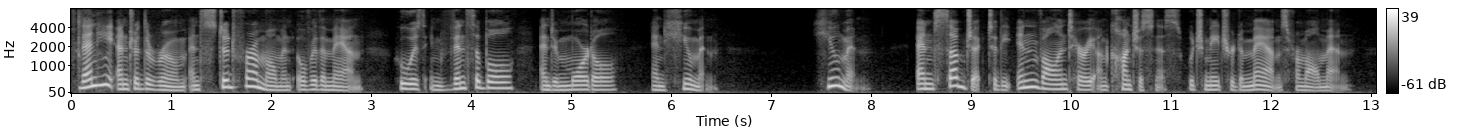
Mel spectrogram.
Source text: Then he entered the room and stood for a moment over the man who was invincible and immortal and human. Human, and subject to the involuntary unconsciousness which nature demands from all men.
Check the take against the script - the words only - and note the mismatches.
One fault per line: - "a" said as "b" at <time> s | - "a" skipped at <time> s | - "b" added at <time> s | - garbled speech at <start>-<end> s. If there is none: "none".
none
